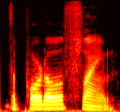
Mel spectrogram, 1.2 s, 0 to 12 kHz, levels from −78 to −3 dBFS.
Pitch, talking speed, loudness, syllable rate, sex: 110 Hz, 200 wpm, -15 LUFS, 5.6 syllables/s, male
